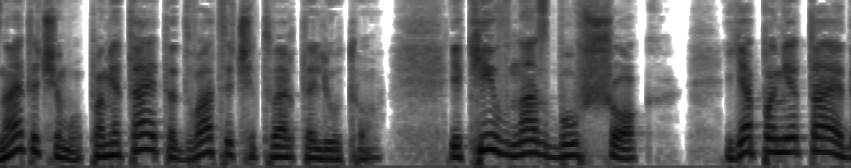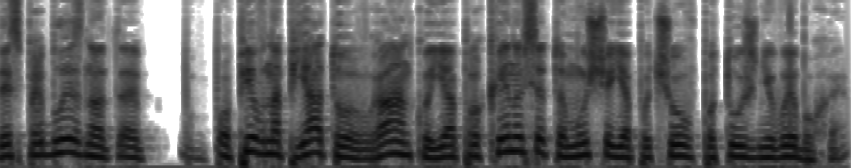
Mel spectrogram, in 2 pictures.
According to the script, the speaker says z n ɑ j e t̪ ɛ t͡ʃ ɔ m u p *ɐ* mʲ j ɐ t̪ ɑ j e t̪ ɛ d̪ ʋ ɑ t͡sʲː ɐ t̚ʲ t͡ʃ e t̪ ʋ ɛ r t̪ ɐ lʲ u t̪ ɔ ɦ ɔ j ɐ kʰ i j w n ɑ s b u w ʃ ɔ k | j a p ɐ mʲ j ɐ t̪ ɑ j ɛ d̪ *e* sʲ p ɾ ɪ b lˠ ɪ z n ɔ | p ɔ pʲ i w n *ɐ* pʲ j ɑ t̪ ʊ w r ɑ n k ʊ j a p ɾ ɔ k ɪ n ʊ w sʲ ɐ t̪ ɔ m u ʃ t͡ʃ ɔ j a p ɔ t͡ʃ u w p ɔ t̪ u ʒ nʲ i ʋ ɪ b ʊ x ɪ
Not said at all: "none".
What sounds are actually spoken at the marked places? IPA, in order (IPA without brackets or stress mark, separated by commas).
ɐ, ɛ, ɐ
